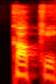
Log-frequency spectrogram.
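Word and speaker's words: Cocchi: God cocky Americano or coochi Americano how do you pronounce that is it COI or cocky cocky cocky cocky cocky Americano oh that's interesting so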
